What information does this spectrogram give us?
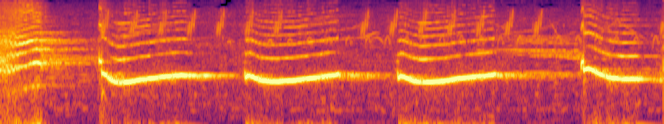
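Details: Masked laughingthrush song used as a lure for other birds: loud, sustained whistles that dip then rise, repeated about every three-quarters of a second.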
